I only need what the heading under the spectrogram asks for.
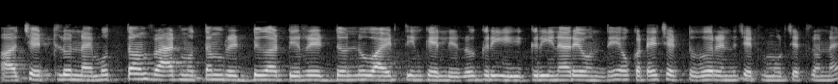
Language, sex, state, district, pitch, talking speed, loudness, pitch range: Telugu, female, Andhra Pradesh, Anantapur, 205 Hz, 100 wpm, -14 LUFS, 195-215 Hz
